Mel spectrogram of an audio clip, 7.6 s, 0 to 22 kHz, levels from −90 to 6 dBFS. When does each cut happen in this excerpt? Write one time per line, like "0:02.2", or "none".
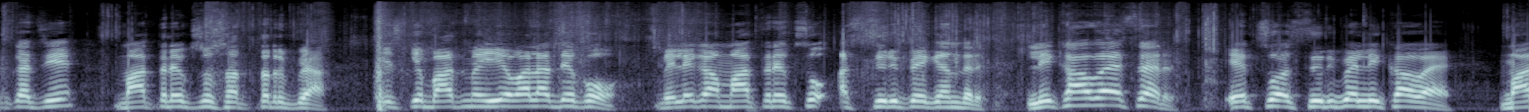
none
